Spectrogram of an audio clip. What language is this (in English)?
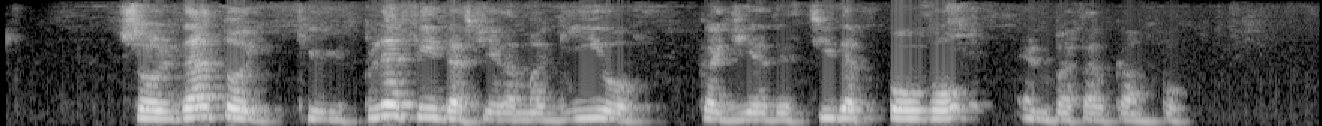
Esperanto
